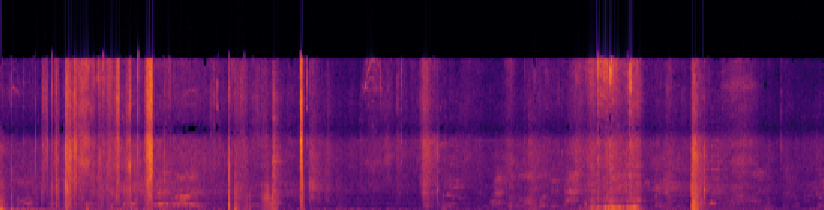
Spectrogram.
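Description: Indistinct background voices over a steady low hum, broken by a few sharp clicks and knocks; the loudest knock comes near the end.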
